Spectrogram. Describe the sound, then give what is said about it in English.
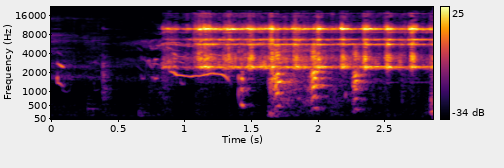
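After a brief quiet start, bells jingle with bright, sustained ringing tones and a steady pattern of shaken clusters, fairly loud and with no one talking. “Some jingle bells to break the tension.”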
